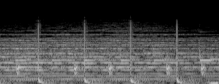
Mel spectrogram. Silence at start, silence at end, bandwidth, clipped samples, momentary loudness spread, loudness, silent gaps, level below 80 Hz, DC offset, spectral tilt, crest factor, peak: 0 s; 0 s; 10 kHz; under 0.1%; 2 LU; -21 LUFS; none; -36 dBFS; under 0.1%; -5 dB/octave; 18 dB; -4 dBFS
